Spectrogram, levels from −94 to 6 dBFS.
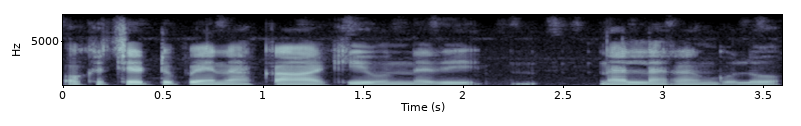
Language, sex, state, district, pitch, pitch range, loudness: Telugu, male, Telangana, Mahabubabad, 105 Hz, 100-110 Hz, -23 LUFS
